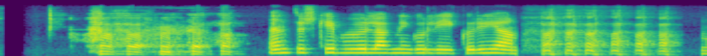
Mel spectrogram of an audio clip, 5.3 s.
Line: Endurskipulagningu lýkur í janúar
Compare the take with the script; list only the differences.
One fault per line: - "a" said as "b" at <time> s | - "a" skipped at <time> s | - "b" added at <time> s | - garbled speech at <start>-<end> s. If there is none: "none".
none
